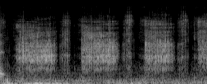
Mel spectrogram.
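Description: English bulldog panting close to the microphone, with quick, even, noisy breaths about four times a second, a dog cooling itself in the heat.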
